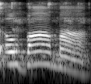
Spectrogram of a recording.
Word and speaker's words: Obama: It's pronounced Obama.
